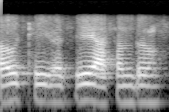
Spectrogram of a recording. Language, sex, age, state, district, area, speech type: Odia, male, 18-30, Odisha, Boudh, rural, conversation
